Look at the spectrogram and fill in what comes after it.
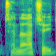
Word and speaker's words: Tenace: And how about Gene Tennis, Raymond Jeannot Tenace? He used to say his name the right way. Raimondo Gino Tenace.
